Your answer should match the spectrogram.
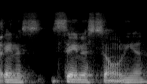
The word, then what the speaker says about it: Saint Asonia: Saint Asonia.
